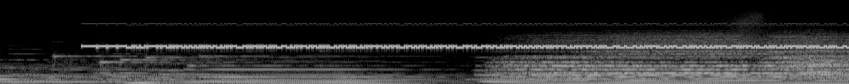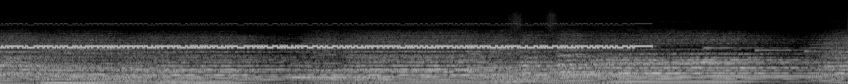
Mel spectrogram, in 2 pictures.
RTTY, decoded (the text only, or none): 47842 56649 04304 70370 05792 88261 74535 30548 96734 64345 75170 16011 13440 51694 98982 11368 78603 35494 87890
